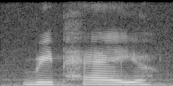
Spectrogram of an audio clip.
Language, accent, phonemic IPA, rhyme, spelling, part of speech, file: English, US, /ɹiˈpeɪ/, -eɪ, repay, verb, En-us-repay.ogg
- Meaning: 1. Synonym of pay back in all senses 2. To make worthwhile; to yield a result worth the effort; to pay off 3. To give in return; requite 4. To pay (cover with tar, pitch, etc.) again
